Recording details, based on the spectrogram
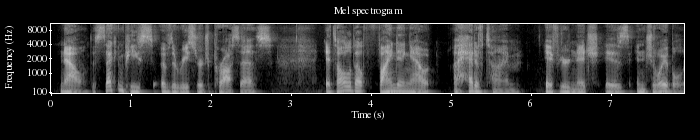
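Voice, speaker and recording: A man presenting a scripted lesson in an informal, emphatic way, his voice slightly hoarse from long reading. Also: mid-range voice, darkish tone, no echo, clean studio sound. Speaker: podcast host and filmmaking instructor. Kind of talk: scripted lesson read aloud, conversational.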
